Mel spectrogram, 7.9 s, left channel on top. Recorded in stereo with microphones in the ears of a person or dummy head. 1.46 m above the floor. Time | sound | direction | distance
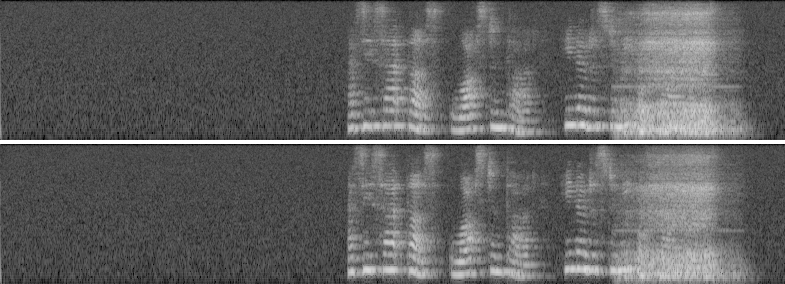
3.5 | a woman speaking | 55° right (ahead or behind) | 2 m
6.1 | breathing | 55° left (ahead or behind) | 2.5 m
